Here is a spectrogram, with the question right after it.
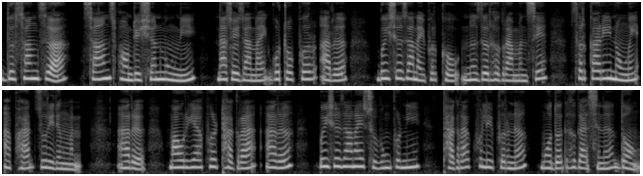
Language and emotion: Bodo, neutral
